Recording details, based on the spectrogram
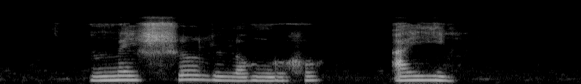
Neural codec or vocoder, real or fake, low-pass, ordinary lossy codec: none; real; 7.2 kHz; Opus, 16 kbps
